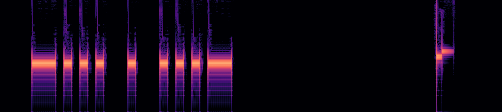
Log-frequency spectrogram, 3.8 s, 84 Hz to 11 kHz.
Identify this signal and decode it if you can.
Morse code, heard as a keyed tone, about 21 wpm, 700 Hz. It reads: BEV
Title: USA Common Names - Max 3 Letters - 20wpm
